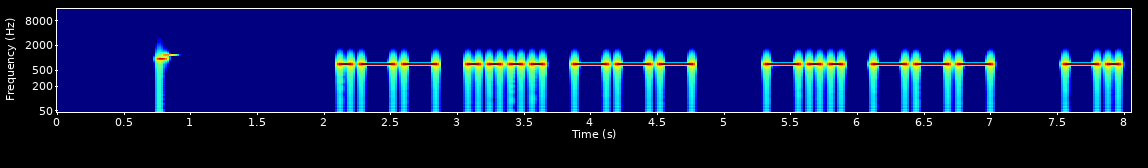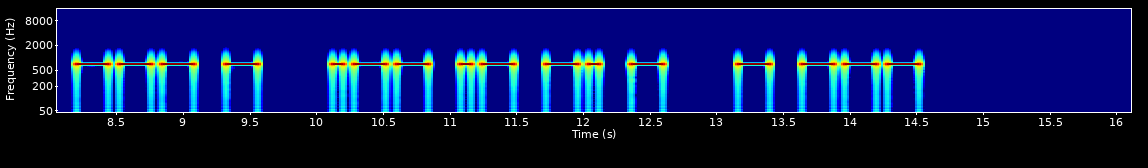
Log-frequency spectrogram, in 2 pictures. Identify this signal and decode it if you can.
Morse code, heard as a keyed tone, about 15 wpm, 700 Hz. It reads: WHO DO NOT WANT TO
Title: Sets of 5 Words Encore2 15wpm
